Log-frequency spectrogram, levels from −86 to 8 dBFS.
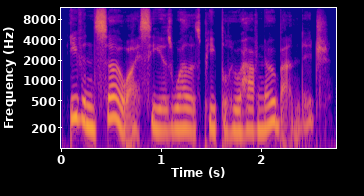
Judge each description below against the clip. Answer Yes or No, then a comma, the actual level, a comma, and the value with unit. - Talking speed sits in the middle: No, fast, 260 wpm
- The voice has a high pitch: Yes, high, 205 Hz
